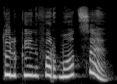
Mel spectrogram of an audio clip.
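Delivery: high squeaky incredulous question; squeaky little creature asking. Acted. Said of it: "уточнил Блау".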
